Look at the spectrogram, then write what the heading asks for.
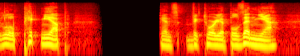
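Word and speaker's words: Plzeň: Everybody's been saying Victoria Plzen or Pulls, but it's Plzen. Makes sense. Little tilde on the end.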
